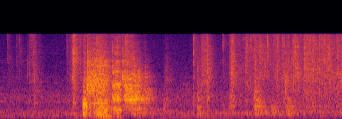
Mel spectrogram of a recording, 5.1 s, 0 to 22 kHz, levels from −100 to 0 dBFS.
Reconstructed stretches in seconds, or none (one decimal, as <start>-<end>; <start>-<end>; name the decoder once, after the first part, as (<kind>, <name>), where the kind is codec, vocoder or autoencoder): 1.5-2.1 (codec, DAC)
